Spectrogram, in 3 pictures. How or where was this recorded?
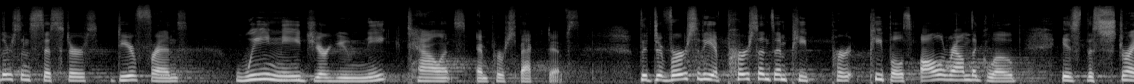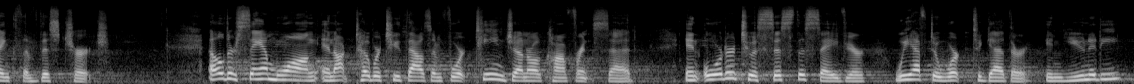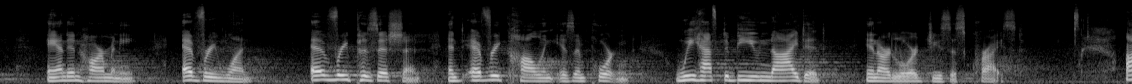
live audience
